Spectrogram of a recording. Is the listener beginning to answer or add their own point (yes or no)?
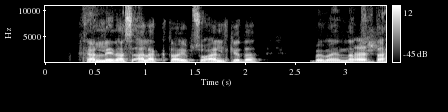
no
